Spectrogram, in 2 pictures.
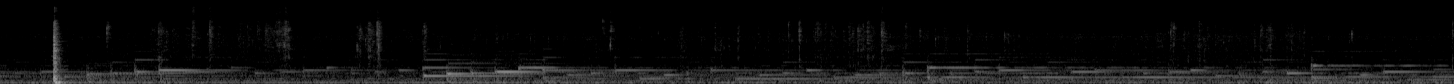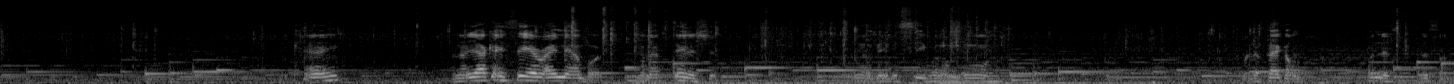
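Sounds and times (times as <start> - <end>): soft instrumental music: 0.0 - 29.0.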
